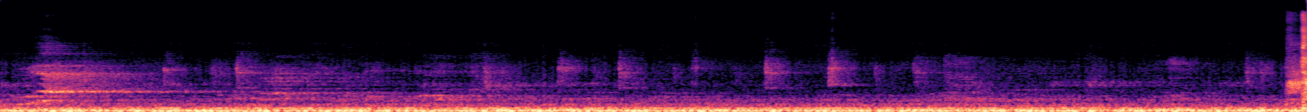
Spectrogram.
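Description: Men talk casually nearby in an echoing room.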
